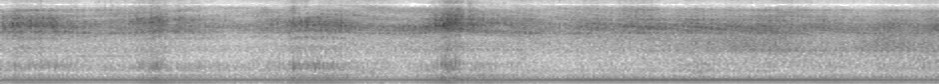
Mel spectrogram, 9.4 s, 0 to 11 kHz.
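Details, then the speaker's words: 9320 tractor pulling a 6,000-gallon manure tanker: deep, steady diesel drone with an even low hum under load; strong, healthy running. "And if you can hear that 9320, that sounds a lot meaner than that 9410."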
